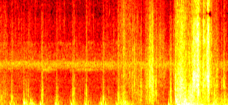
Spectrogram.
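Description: Footsteps patter quickly on grass.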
